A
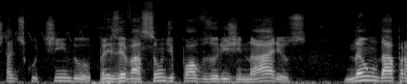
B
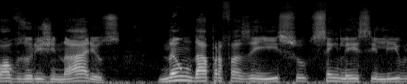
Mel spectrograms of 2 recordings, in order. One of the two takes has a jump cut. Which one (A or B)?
A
